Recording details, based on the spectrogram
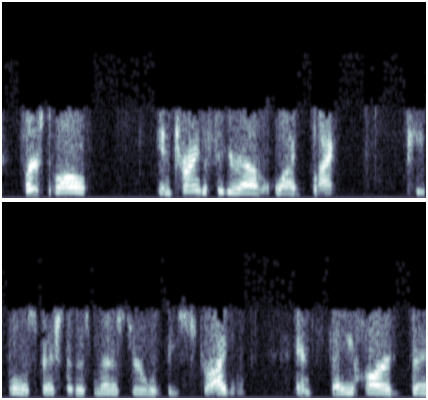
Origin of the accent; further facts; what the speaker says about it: Nashville, Tennessee, United States; I grew up in Nashville, just as you did, Mark.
